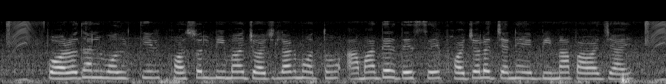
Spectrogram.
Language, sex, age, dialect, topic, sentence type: Bengali, female, 18-24, Jharkhandi, agriculture, statement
